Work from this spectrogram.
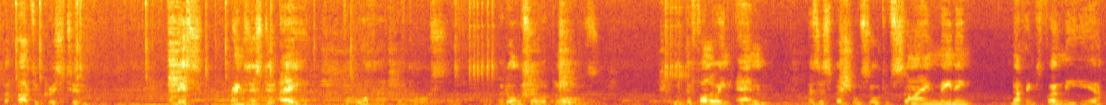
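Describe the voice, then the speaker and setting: Distant, slightly high-voiced man reciting verse. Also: lively intonation, measured pace, long pauses. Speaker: reader of a poem at a birthday gathering. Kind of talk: poetry recital to friends, with informal asides. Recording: distant mic with clear background noise.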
